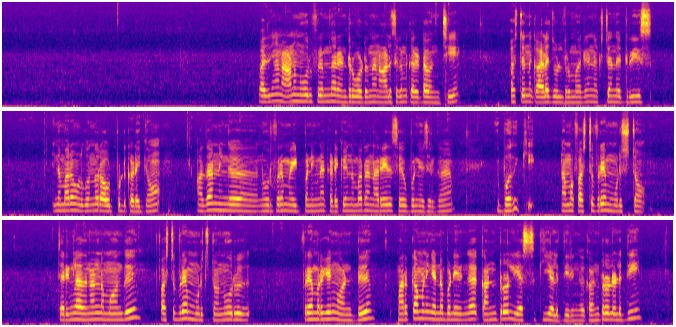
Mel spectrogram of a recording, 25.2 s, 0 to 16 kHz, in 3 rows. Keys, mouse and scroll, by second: 20.3 click.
